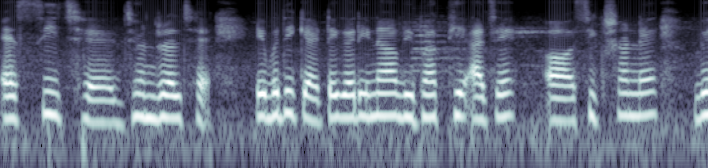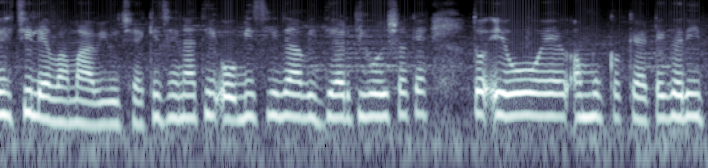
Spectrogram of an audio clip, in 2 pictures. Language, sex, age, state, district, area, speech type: Gujarati, female, 18-30, Gujarat, Narmada, urban, spontaneous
